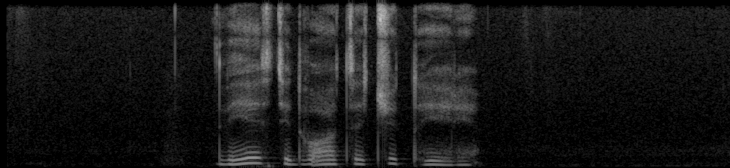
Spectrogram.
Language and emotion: Russian, sad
